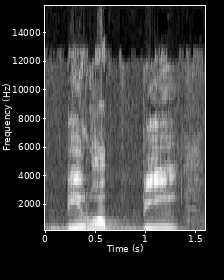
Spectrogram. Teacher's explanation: را پر زبر ہے، را کو پر کر کے پڑھیں گے. اور با مشدد ہے، اسے جماؤں کے ساتھ پڑھا جائے گا.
